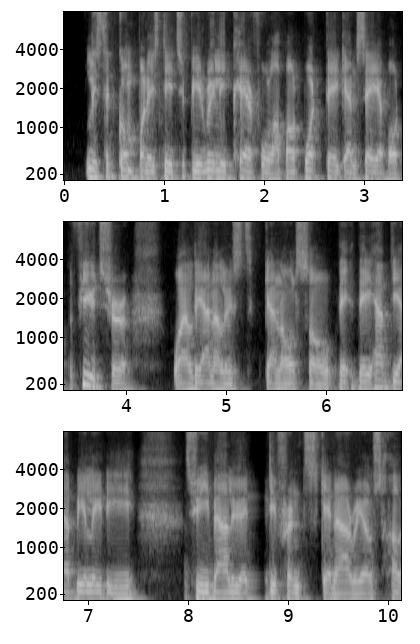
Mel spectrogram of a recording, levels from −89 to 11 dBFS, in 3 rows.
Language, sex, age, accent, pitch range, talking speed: English, male, 20-39, Finnish, 110-135 Hz, 180 wpm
